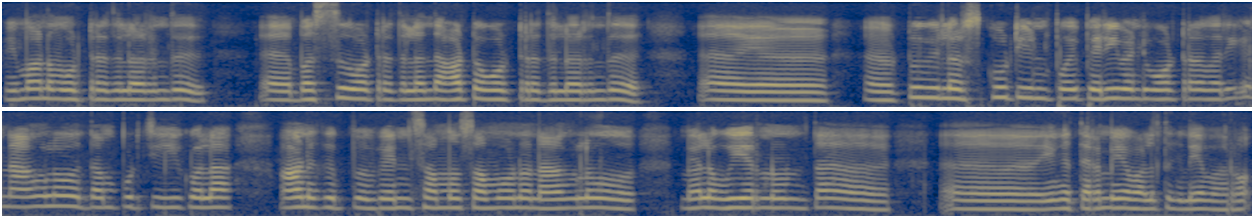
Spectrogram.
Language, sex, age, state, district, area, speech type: Tamil, female, 45-60, Tamil Nadu, Viluppuram, rural, spontaneous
